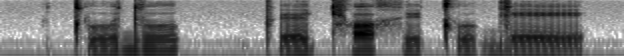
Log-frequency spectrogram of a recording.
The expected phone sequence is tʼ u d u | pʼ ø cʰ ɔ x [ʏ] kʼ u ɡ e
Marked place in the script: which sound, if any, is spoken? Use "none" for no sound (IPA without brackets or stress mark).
y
